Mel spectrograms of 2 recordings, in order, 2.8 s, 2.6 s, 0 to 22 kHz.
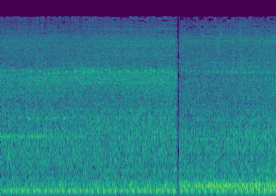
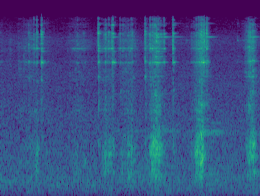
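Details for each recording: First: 1999 Dodge Dakota 3.9L V6 Magnum after idler pulley replacement, old pulley missing bearings: steady even idle with smooth low hum and no chirp or squeal, belt tracking straight; normal idle. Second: 1999 Dodge Dakota 3.9L V6 Magnum, engine off, belt removed, idler pulley spun by hand: rough scraping bursts about twice a second; worn idler bearing that sometimes bound up and killed the engine, replaced.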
